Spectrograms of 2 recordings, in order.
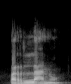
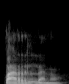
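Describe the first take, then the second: First: Parlano stressed on the middle a, par-LA-no; wrong stress. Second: Parlano stressed on the first syllable, PAR-la-no; correct stress. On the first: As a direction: parlano with the weight wrongly on the ending. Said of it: "en esa A no puede cargar el acento". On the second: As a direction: parlano with the weight on PAR, ending unstressed. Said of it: "solo puede cargar en esa A". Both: Shown as a demonstration.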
